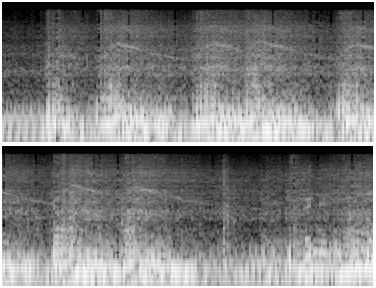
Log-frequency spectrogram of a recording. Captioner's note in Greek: Ήχος μηχανής που παίρνει μπρος και ύστερα απομακρύνεται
